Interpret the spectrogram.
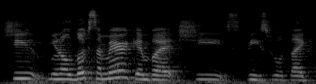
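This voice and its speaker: A woman from a girl group relating her experience in a casual interview, relaxed and chatty. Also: on the high side, moderate pace, background noise. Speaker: singer in a girl group, guest.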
